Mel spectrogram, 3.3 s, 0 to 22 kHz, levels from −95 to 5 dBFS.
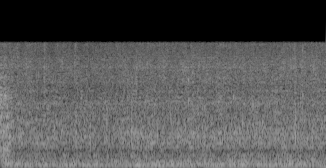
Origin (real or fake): real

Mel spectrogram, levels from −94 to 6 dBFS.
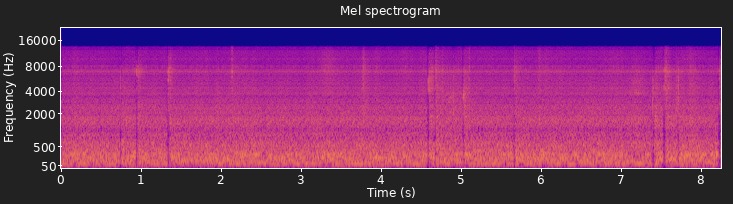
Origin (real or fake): fake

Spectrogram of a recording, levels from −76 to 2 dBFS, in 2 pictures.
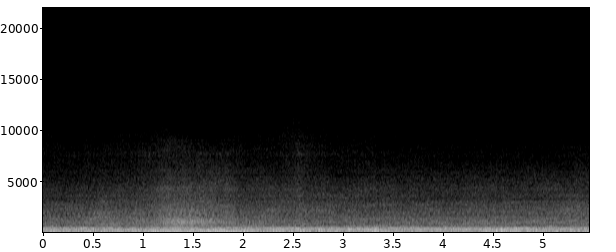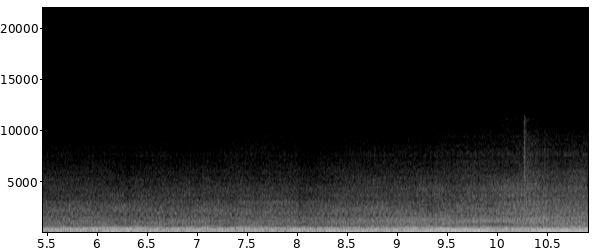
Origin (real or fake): fake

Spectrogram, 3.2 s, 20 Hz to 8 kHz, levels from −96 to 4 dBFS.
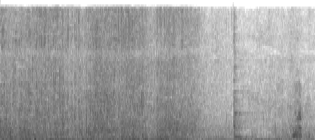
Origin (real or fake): real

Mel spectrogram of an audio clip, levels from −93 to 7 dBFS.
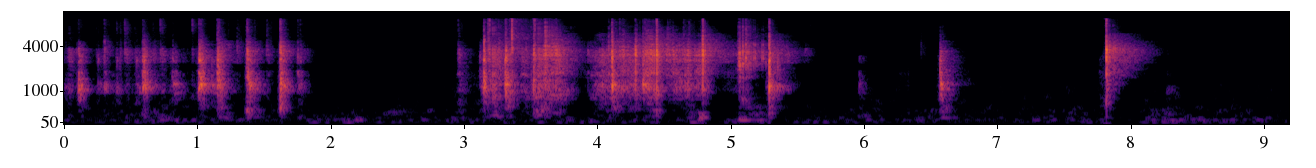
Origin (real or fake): real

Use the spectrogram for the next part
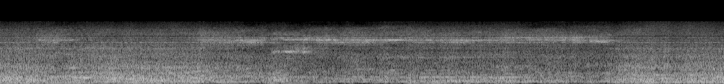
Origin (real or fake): fake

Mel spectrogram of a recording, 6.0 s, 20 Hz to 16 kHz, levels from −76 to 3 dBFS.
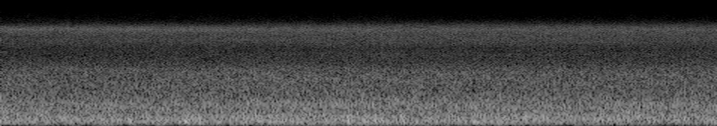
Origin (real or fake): fake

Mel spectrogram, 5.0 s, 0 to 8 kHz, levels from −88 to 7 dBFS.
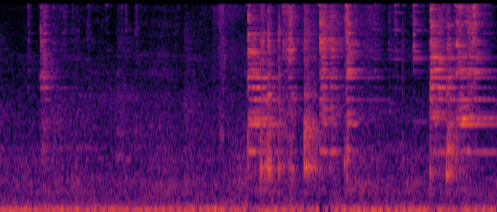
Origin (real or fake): real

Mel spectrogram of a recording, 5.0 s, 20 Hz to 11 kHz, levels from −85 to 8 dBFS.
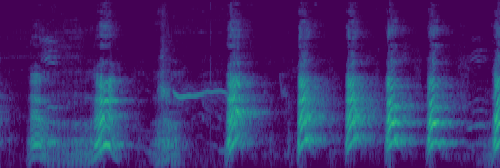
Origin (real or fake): real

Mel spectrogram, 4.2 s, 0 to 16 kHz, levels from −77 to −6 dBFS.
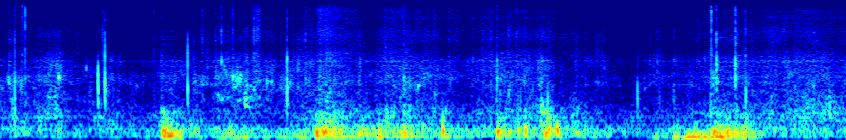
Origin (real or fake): fake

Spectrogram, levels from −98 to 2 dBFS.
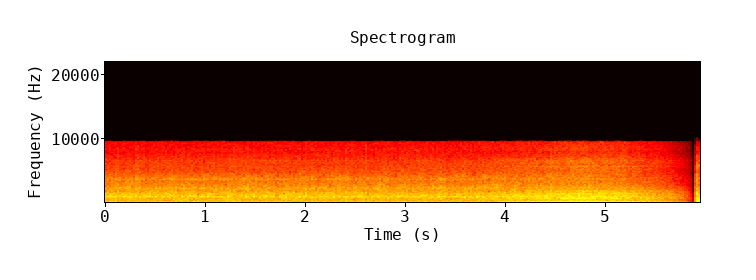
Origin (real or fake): fake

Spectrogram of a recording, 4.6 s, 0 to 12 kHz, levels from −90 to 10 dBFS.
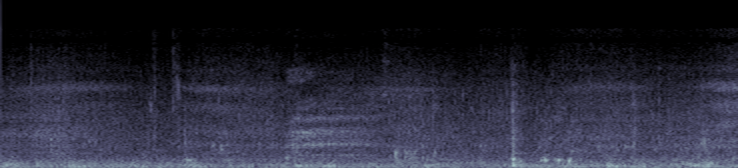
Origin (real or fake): real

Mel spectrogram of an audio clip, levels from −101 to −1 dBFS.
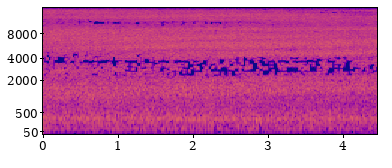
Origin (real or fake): real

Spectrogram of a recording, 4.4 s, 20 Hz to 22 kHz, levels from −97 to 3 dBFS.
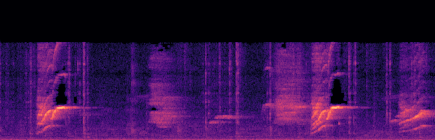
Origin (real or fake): real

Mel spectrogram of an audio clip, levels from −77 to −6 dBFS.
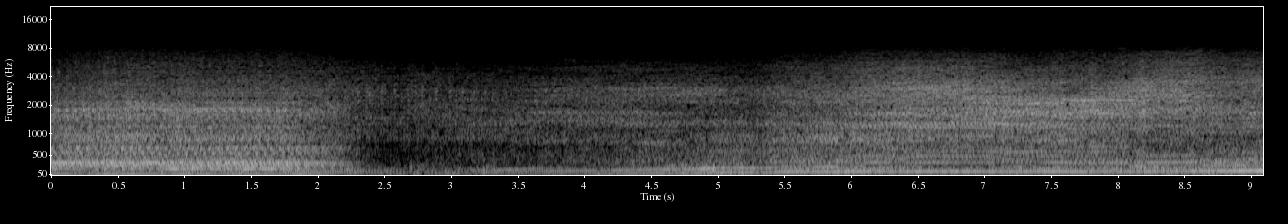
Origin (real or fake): real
